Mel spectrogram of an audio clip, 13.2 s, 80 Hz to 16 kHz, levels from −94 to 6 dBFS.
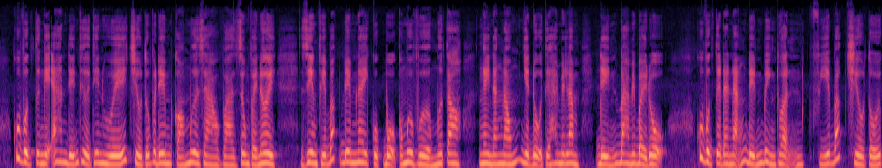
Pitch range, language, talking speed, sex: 180-210 Hz, Vietnamese, 245 wpm, female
